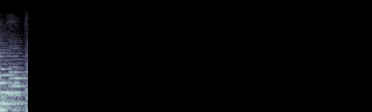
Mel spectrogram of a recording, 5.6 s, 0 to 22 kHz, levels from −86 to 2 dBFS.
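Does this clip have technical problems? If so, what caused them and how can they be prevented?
Yes. A stream reconnect silences the audio from 0.41 to 0.56 s. The waveform shows a flat 152 ms gap, and the spectrogram shows a blank vertical band. When the fresh decoder restarts, the audio jumps about 150 ms further on. A larger playback buffer, plus reconnection that resumes from the exact byte position, prevents this.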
